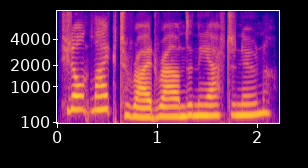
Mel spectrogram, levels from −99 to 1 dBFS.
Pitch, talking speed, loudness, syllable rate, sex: 250 Hz, 245 wpm, -16 LUFS, 5.3 syllables/s, female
